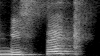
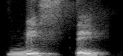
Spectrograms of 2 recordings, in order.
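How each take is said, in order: First: "bistec" with a hard final K; foreign form, final K. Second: "bistec" said as bis-TÉ, ending on the vowel; castellanized, no final K. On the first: Teacher showing the word before castellanization, "bistec" with final K. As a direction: sound the closing consonant of "bistec". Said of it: "En vez de decir". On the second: Teacher showing the castellanized word, "bistec" without its final K. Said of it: "mutilar las últimas consonantes". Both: Shown as a demonstration.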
